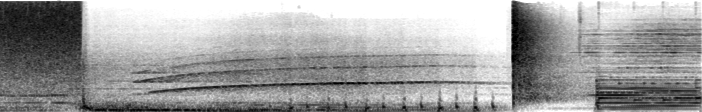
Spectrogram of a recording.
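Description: Dramatic soundtrack sound design. A burst of hiss comes first, then a low pulse under a tone that rises in pitch and levels off. A second burst of hiss follows, then music with held chords begins near the end.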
